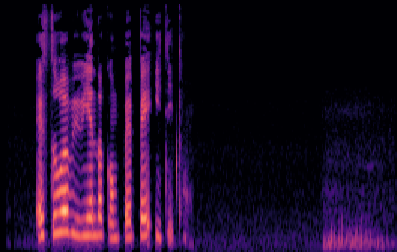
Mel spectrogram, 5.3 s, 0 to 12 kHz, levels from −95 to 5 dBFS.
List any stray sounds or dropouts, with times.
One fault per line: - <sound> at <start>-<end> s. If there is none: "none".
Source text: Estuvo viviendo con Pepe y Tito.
none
